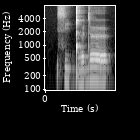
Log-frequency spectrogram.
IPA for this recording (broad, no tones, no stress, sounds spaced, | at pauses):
s i ɡ͡ǃ œ d œ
